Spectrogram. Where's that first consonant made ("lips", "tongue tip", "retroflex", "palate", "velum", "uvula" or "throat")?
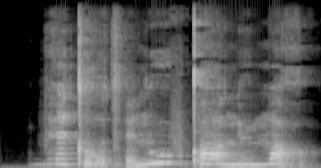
lips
